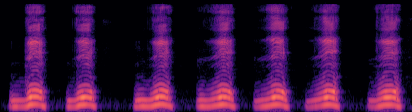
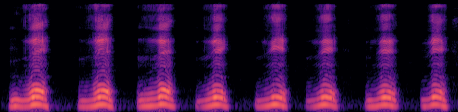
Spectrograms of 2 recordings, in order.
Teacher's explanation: la D es sonora porque si ustedes llevan su mano a la garganta y pronuncian la D, van a sentir, perdón, una vibración.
